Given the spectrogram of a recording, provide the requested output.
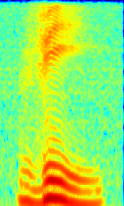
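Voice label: name "v", 英語アルファベットの文字の名前; phonics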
